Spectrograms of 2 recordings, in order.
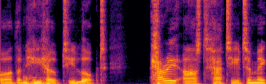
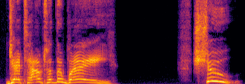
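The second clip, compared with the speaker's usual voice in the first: ordering the dog away; 13 semitones higher than usual. A narrator's reading. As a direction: yell at the dog blocking the door. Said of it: "ordered Harry".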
